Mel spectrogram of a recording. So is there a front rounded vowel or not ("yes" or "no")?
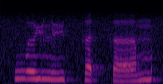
yes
